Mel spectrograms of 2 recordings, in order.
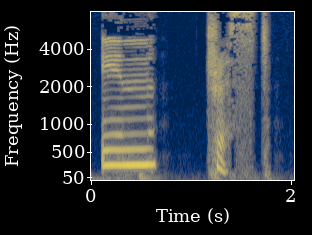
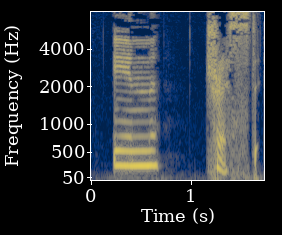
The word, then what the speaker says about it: interest: Okay, to take an interest, careful with the pronunciation, interest, interest. Es decir, la segunda sílaba se pronuncia como si fuera T-R-E-S-T, trust, trust, trust, interest, okay?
